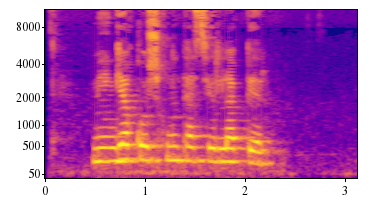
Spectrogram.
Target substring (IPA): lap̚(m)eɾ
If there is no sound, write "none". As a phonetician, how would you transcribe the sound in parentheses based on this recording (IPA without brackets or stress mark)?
b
